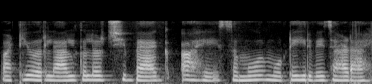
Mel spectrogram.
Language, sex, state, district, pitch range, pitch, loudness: Marathi, female, Maharashtra, Sindhudurg, 190-205 Hz, 195 Hz, -15 LUFS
